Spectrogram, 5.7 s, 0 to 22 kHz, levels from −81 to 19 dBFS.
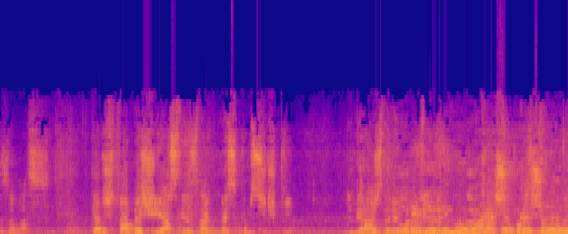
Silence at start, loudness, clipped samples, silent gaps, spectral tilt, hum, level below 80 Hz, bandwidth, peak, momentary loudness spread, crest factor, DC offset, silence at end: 0 s; -9 LUFS; under 0.1%; none; -3 dB/octave; none; -36 dBFS; 18 kHz; 0 dBFS; 13 LU; 10 dB; under 0.1%; 0 s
